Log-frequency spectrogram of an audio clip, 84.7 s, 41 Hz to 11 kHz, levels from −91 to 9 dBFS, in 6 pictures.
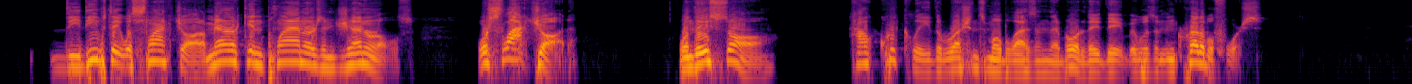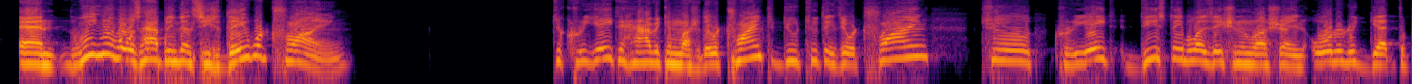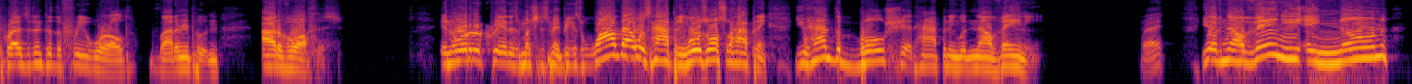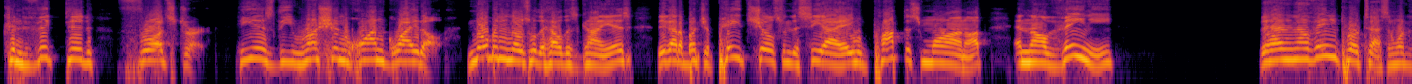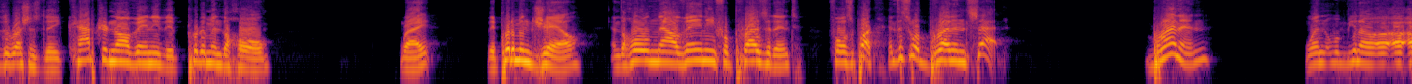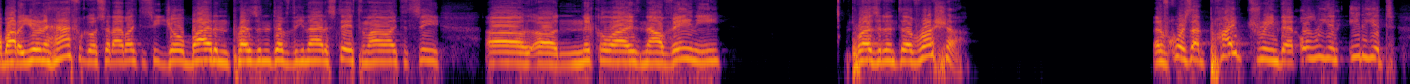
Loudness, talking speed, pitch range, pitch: -19 LUFS, 160 wpm, 155-205 Hz, 180 Hz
